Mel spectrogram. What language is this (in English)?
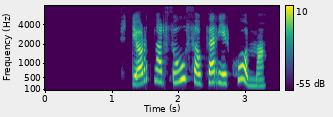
Icelandic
